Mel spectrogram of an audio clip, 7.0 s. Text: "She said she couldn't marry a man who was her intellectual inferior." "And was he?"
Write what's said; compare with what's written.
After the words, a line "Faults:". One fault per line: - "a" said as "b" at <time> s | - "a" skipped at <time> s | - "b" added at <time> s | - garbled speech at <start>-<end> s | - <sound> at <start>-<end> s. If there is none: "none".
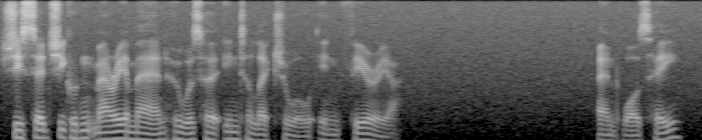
"She said she couldn't marry a man who was her intellectual inferior." "And was he?"
Faults:
none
